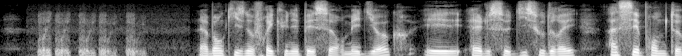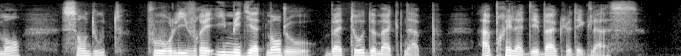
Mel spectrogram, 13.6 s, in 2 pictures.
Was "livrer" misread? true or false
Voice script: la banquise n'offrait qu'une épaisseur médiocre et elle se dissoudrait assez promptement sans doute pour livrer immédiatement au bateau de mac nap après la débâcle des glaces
false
